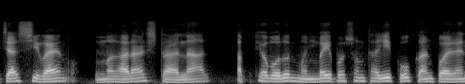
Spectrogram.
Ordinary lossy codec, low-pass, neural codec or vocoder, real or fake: none; none; codec, 16 kHz, 0.5 kbps, FunCodec, trained on Chinese and English, 25 frames a second; fake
